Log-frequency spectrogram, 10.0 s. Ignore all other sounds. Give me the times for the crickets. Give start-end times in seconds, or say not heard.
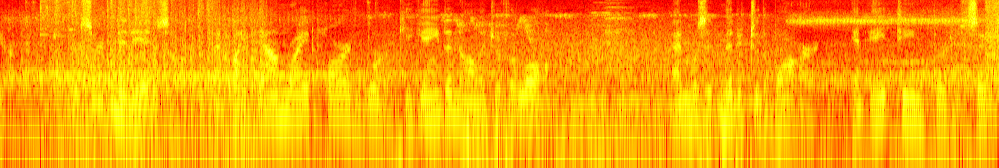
3.5-9.7.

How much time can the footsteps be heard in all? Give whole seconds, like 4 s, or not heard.
not heard.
